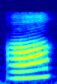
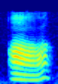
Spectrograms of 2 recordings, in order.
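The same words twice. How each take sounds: First: The pitch rises steadily from start to end. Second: The pitch dips low and then rises. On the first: "이렇게 올라가는 음인 거죠" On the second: "밑으로 쳐졌다가 다시 올라가는 음이에요"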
